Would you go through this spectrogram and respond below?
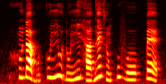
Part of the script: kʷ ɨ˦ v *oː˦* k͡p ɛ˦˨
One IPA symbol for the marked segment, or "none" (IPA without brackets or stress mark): oː˧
